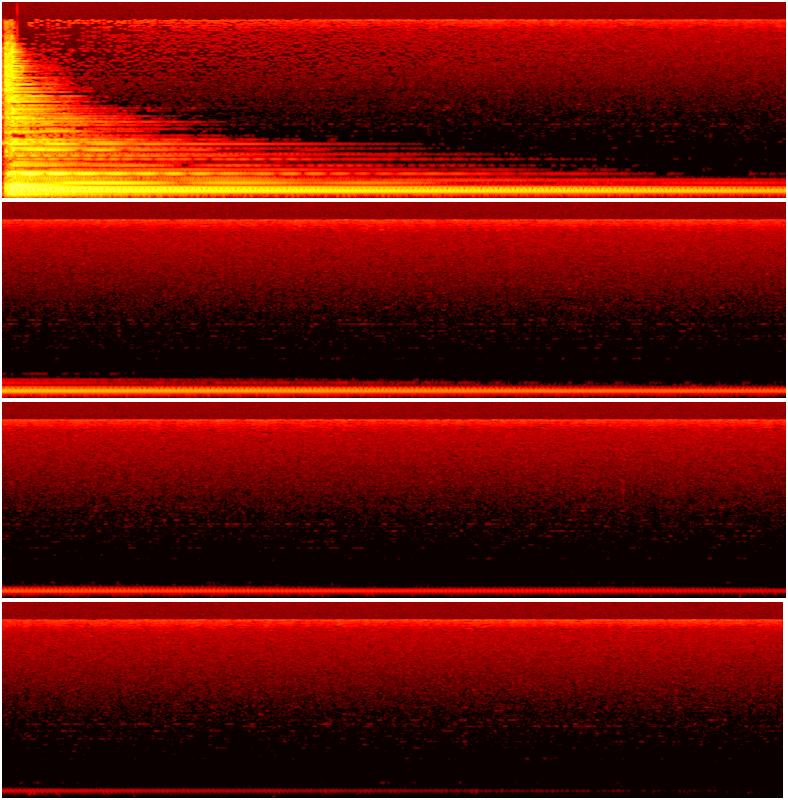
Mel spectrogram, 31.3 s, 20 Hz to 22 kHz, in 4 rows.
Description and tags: Standard open E 7th chord. The same as E Major except the D (4th) string which is open. Down strum. If any of these samples have any errors or faults, please tell me.
guitar, open-chords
